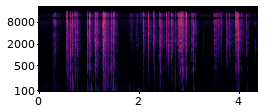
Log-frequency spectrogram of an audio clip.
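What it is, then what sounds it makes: Foam bath loofah. Long nails tap, scratch and squeeze the foam petals of a cream foam bath loofah. The result is bursts of crisp, bright, crackling clicks and scratchy rustles with almost no low end, separated by brief quiet gaps.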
